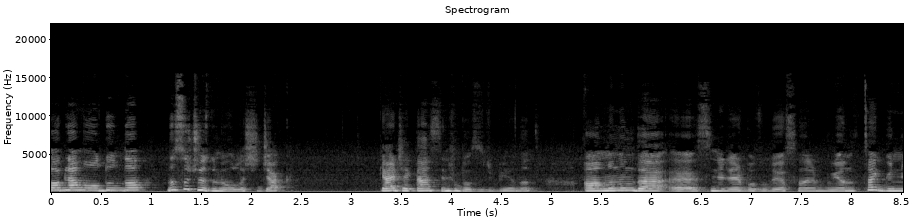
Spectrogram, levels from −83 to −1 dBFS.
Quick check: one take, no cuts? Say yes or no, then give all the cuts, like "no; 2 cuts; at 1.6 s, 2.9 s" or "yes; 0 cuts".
yes; 0 cuts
